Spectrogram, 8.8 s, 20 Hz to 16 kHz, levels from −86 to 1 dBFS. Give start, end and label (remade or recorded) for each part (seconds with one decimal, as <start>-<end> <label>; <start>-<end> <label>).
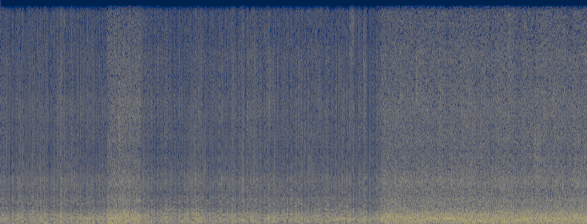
0.0-1.6 remade; 1.6-2.1 recorded; 2.1-5.7 remade; 5.7-8.8 recorded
